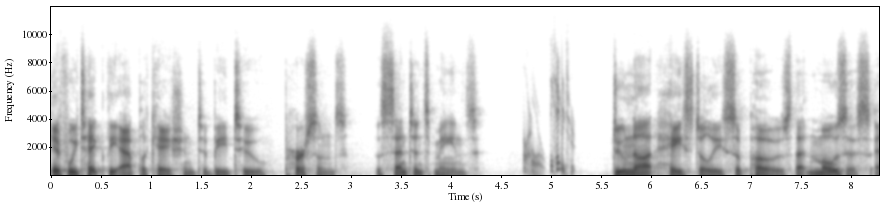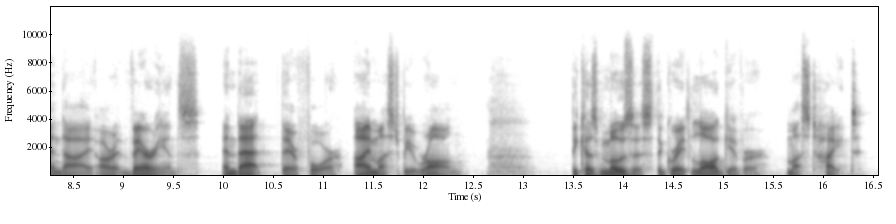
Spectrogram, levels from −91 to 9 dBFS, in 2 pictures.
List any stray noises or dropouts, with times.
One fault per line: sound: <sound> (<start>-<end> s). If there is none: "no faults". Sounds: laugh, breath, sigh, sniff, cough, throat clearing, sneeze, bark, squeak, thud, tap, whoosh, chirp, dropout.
sound: chirp (4.7-5.2 s)
sound: breath (12.6-13.2 s)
